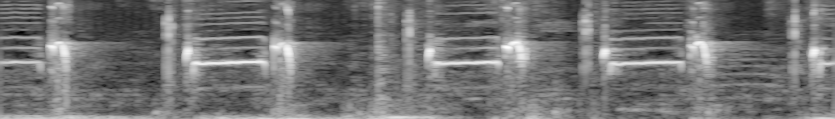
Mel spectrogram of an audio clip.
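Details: A male bar-winged prinia delivers lively song suited to luring and encouraging stressed birds: clipped chips alternating with flat buzzy notes and sharp clicks, repeated quickly, with some low background murmur.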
